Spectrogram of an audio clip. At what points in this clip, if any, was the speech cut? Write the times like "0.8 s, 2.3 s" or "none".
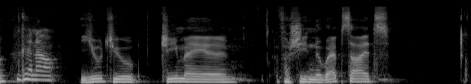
none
